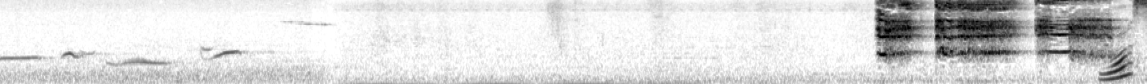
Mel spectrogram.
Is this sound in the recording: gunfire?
no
